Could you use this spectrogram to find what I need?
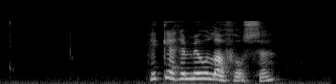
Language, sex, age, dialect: Faroese, female, 61+, Suðurstreymoy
